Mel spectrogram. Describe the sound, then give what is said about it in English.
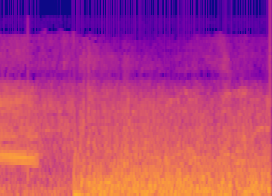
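A loud explosion: a heavy, low boom that hits about half a second in and rolls on as a sustained rumble to the end. “Sounds like an explosion to me. Yeah, it does. That sounded like a fucking explosion to me.”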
